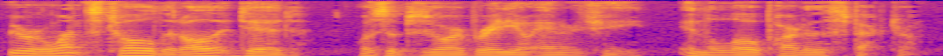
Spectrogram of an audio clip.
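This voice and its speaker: A man in his sixties giving an educational lecture in plain words, with a deliberate, folksy manner. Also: on the low side, steady tone, dark tone, highs cut off. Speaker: instructor.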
